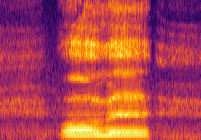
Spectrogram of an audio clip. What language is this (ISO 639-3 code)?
isl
